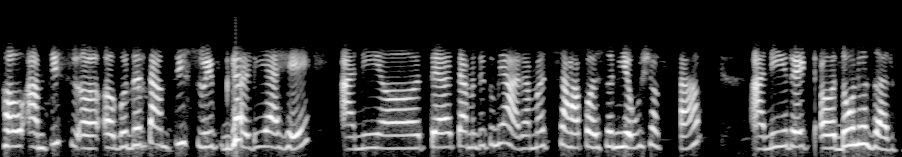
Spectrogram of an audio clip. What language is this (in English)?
Marathi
